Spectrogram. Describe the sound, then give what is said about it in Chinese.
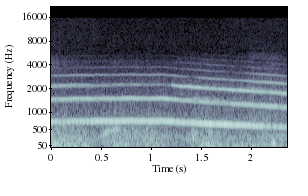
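Siren of a night-patrol police car driving past: a steady, loud electronic wail with clear harmonics that holds its pitch and then drifts slightly lower toward the end, over a low traffic rumble. “不时有巡夜的警车 从他身边驶过”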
